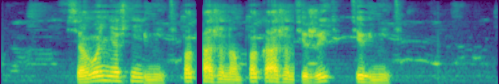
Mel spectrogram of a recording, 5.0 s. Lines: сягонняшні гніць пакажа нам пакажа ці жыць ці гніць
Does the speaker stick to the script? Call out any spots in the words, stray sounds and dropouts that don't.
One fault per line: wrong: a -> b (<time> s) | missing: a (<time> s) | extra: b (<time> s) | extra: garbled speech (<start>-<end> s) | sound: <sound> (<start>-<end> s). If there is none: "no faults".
sound: dropout (2.0-2.1 s)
